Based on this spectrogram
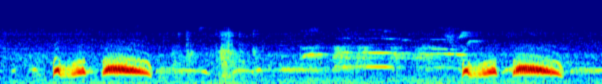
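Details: Spotted dove used as a lure for wild doves, voice style 'thổ pha thúc đấu'. Two matching phrases, each a quick clipped note then a long, full, low coo, with soft faint tones between them.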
